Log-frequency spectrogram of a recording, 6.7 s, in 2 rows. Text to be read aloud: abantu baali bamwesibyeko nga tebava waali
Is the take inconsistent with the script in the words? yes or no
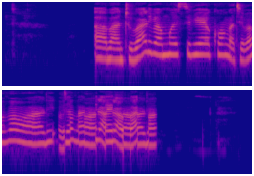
yes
